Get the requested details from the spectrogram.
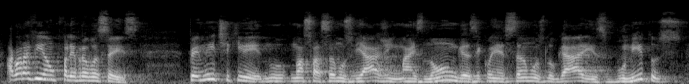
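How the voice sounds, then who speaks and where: A man with a Brazilian Portuguese accent giving a live motivational talk to an audience, animated and full of rhetorical questions, acting out little scenes. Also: on the high side, moderate pace. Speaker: motivational speaker.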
